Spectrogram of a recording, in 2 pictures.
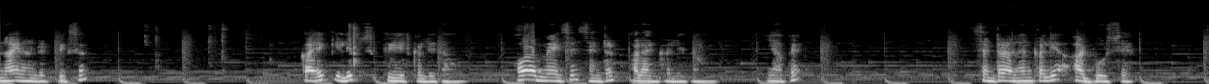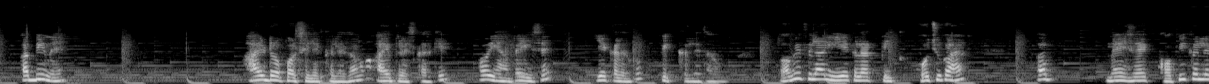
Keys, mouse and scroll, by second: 0.0-0.3 typing, 1.5-2.3 typing, 2.7 Tab, 3.4 typing, 3.6 Return, 15.2 i.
